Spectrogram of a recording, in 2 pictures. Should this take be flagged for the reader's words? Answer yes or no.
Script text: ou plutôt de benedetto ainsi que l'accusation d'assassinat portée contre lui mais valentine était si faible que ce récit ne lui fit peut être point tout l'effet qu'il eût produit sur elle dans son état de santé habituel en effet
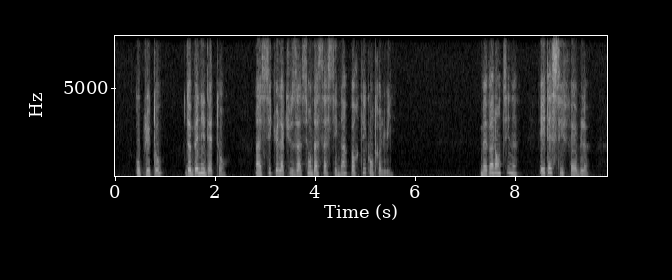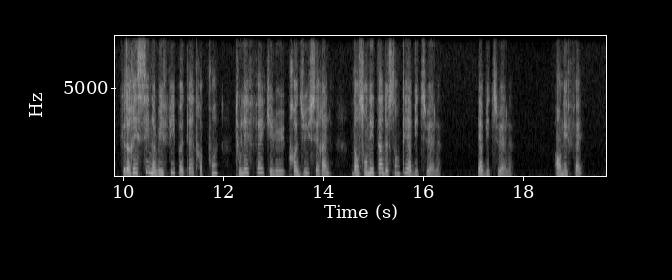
yes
